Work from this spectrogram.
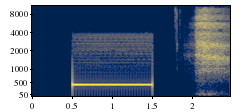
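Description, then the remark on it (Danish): A phone call to Danish parliament member Lars Aslan Rasmussen: a single steady telephone ringing tone sounds for about a second, loud and clear over the line, then a faint click and a rush of noisy, muffled sound as the call picks up. “Det er typisk Lars Hasland ikke at tage telefonen.”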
